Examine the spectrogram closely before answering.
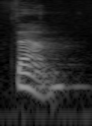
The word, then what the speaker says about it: them: Remember to put your tongue between your teeth when you say them, them.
